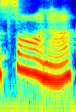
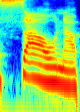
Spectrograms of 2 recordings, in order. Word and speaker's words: sauna: thing in Finland called not the sauna that's not what we call it that's too cool spa for us we call it the sound up because that's how you say it in Finn and so I built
